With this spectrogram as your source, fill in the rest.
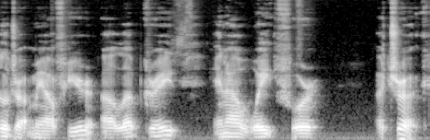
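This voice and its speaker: A man talks quietly at a moderate pace. The recording is very clean, with a silent background. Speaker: truck driver trainee, vlogger. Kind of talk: casual vlog talk to camera. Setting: hotel room. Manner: quiet, kept down; hesitant, many fillers.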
